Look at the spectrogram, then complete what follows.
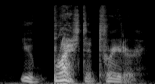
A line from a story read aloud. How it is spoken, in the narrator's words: hissed McGinty through his closed teeth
